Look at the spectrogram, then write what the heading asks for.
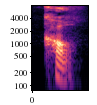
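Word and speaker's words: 口: Kou ini bacanya kou.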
